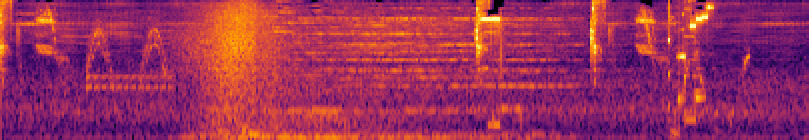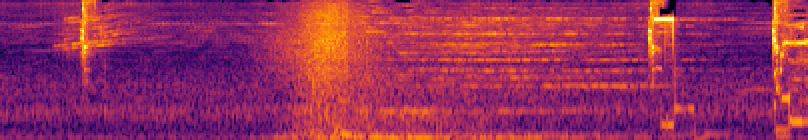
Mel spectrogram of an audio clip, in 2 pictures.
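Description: A game reward fanfare swells with a whooshing burst.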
